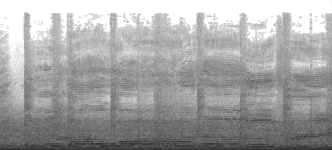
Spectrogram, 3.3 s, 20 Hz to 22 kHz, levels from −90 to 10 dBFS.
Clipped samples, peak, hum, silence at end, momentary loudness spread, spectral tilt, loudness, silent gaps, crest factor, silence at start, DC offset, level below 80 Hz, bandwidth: under 0.1%; 0 dBFS; none; 0 s; 1 LU; -5.5 dB/octave; -10 LUFS; none; 8 dB; 0 s; under 0.1%; -14 dBFS; 16.5 kHz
